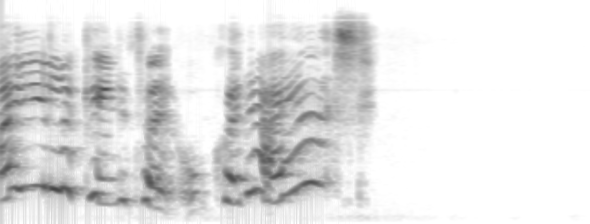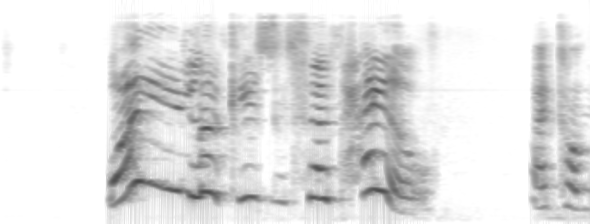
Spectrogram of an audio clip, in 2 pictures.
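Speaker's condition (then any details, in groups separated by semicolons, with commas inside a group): Cerebral palsy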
